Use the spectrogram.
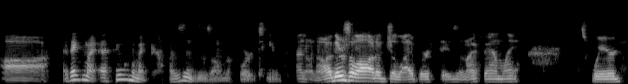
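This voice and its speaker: A man's voice: mid-range voice, big pitch swings, quick pace, a little mellow, husky, no room sound. A young man in his twenties talks as a podcast guest, rambling and swearing freely. His voice sits mid-range, and the recording is dry and a bit dull, slightly lo-fi. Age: 20s. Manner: rambling, frequent "like" and "you know", swears freely. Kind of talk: casual chat.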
